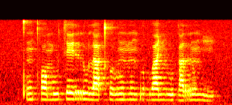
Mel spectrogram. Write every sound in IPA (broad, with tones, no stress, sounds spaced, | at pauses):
kʼ ũ˨ kʰ ɔ˨ m uː˨ t͡s eː˦ r u˦˨ l a˨ kʰ ʊ˨ ɣ ũ˨ m ũ˨˦ ɡ͡b ʊ˦ ɡʷ aː˦ ɲ uː˨ ɡ a˨ r ũ˦ ŋ i˨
